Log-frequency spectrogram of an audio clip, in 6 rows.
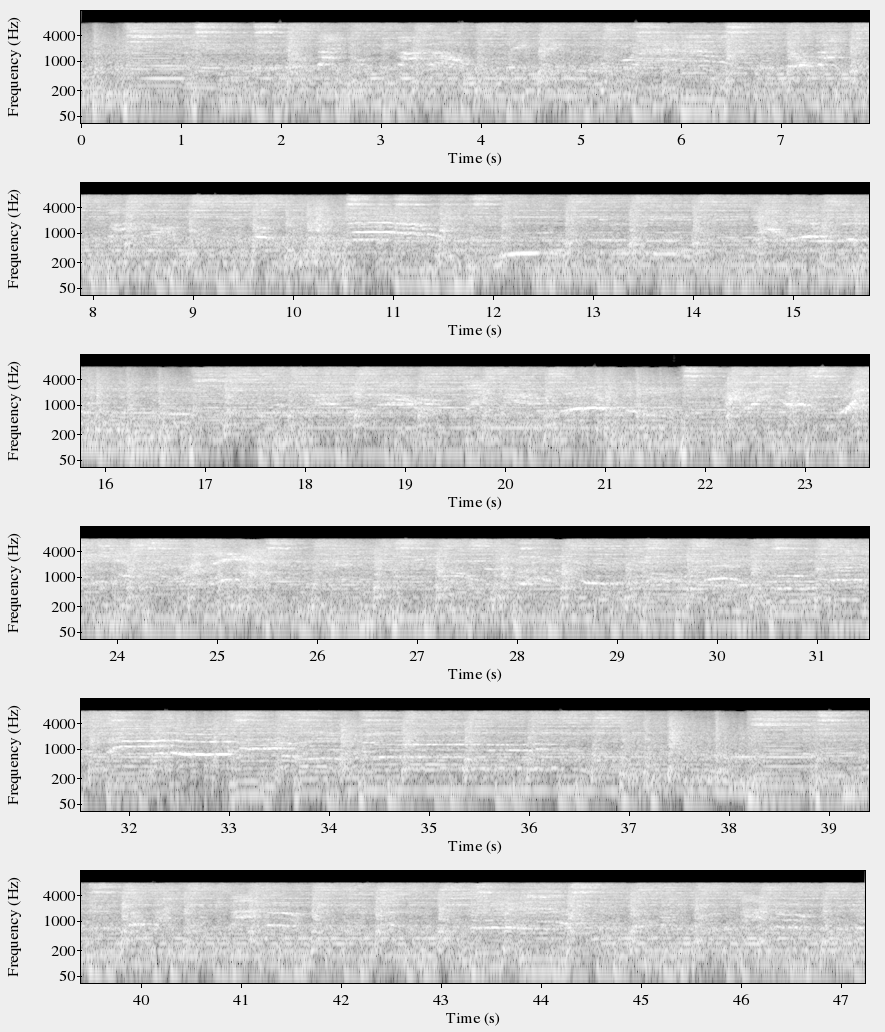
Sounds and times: Progressive rock: 0.0 - 47.2
Punk rock: 0.0 - 47.2
Rock and roll: 0.0 - 47.2.

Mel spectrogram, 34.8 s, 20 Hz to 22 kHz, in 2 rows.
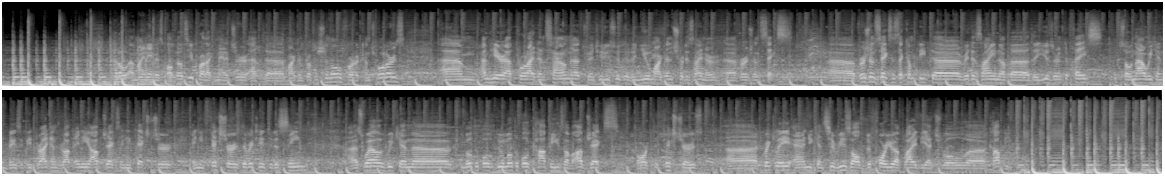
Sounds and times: Music: 0.0 - 34.8
Speech: 1.6 - 32.6.

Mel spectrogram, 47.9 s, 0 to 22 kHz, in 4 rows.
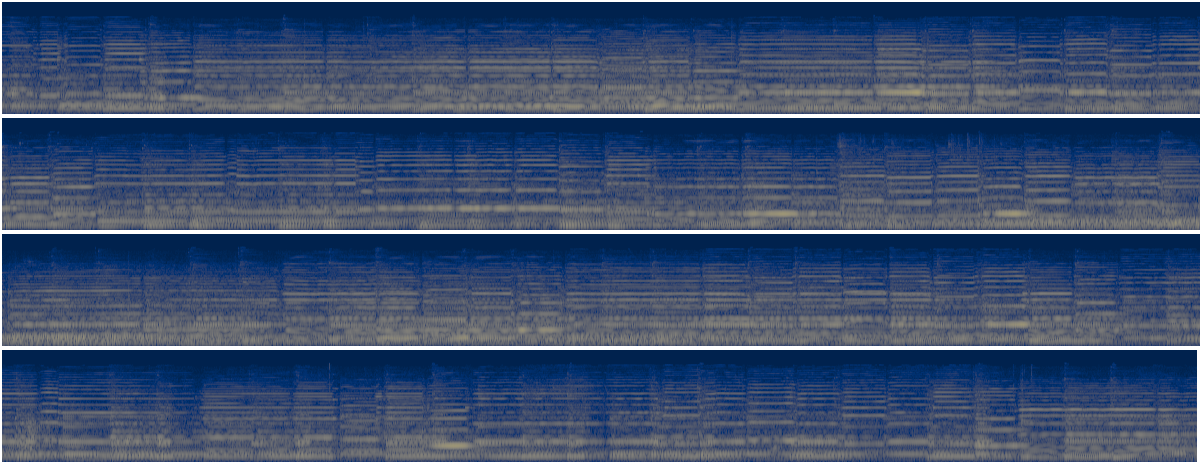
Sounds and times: Violin, fiddle: 0.0 - 47.8.

